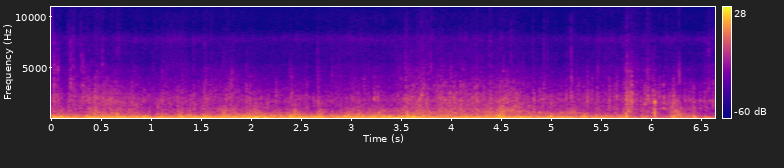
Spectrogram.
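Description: Wind buffeting the camera microphone over the rumble of mountain bike tyres rolling fast on a loose gravel and stone trail, with scattered clicks and rattles from the bike over the rough ground.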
